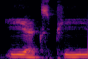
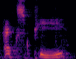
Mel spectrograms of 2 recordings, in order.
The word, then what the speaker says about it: EXP: Today I'm going to be talking about this thing, the Evercade EXP or XP, however you'd like to pronounce it. I personally say XP because I'm a normal human being.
